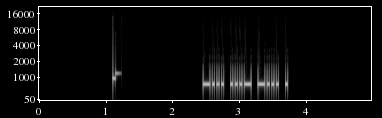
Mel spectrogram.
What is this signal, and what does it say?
Morse code, heard as a keyed tone, about 34 wpm, 700 Hz. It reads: BVBE
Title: All Cut Numbers - 4-Digit 35wpm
